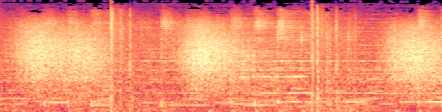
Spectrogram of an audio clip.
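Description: Aerial firework shells bursting, heard as three swells of hiss about half a second, two seconds and four seconds in, over loud pop music playing throughout.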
